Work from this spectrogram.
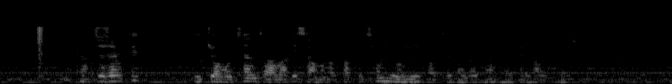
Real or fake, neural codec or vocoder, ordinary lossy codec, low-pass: real; none; MP3, 24 kbps; 7.2 kHz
